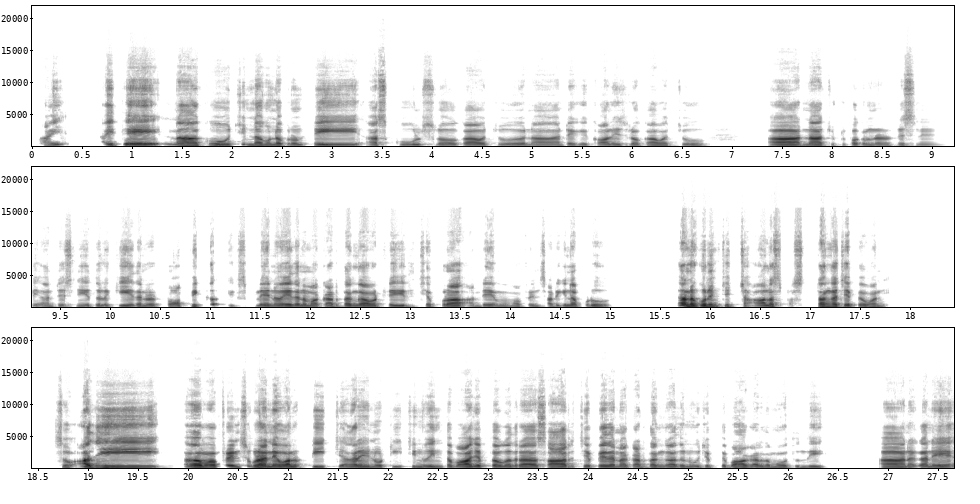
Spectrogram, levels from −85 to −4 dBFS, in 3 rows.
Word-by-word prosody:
అయి - - -8 0.5
అయితే 410 +1 +1 0.5
నాకు 210 +3 +3 0.2
చిన్నగున్నప్పటి 180 -2 -5
నుంటి, 165 0 -2 0.5
ఆ - - -3
స్కూల్స్‌లో 155 +2 -13 0.2
కావచ్చు, 130 +2 -5 0.3
నా 120 - -7 0.2
అంటే 120 +2 -13
ఇక 100 - -16
కాలేజ్‌లో 115 0 -8
కావచ్చు, 110 0 -9 0.9
ఆహ్, 120 0 +8
నా 120 - +6
చుట్టుపక్కల 135 -1 -14
ఉన్నటువంటి 110 -2 -12
స్నేహితులకి 115 0 -24
అంటే 110 +1 -17
స్నేహితులకి 115 +1 -12
ఏదన్నా 120 +1 -7 0.2
టాపిక్, 200 +10 -8 0.2
ఎక్స్‌ప్లెయిన్ 150 -2 -8
చేయమని, 125 -2 +3
"ఇది 135 +1 -3
మాకర్థం 120 +4 -3
కావట్లే, 120 0 -1
ఇది 110 - -20
చెప్పురా," 125 0 +2 0.2
అంటే 110 +2 -12
మా 105 - -17
మా 105 - -12
ఫ్రెండ్స్ 110 0 -15
అడిగినప్పుడు, - - -7 0.8
దాని 180 +3 +10
గురించి 225 +4 +2 0.2
చాలా 185 - -1
స్పష్టంగా 185 0 -1
చెప్పేవాడ్ని. - - -6 0.9
సో, - - -8 0.2
అది 220 -2 +4 0.8
ఆ! - - +6
మా 170 - +6
ఫ్రెండ్స్ 170 0 +3
కూడా 190 - +10
అనేవాళ్ళు. 150 -8 +3
టీచ్ 175 0 -5
"అరేయ్! 180 +2 0
నువ్వు 170 0 -7
టీచింగు 170 +1 -11
ఇంత 145 +1 -12
బా 145 - +8
జెప్తావు 160 -1 -1
కదరా! 150 0 +1 0.2
సార్ 130 +2 +3
చెప్పేదే 140 -1 0
నాకర్థం 125 +1 -5
కాదు. 120 +1 -3
నువ్వు 115 -2 -13
చెప్తే - - -13
బాగా 110 +2 0
అర్థమవుతుంది" 105 -1 -10 0.7
ఆహ్, 115 0 +5
అనగానే 130 +8 -3
130 Hz, 140 wpm, -24 LUFS, 115-170 Hz, 0.9 s, దాని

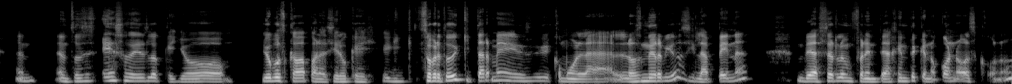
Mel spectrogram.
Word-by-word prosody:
En 165 +2 -7 0.2
entonces, 145 +3 -4
eso 175 0 0
es 155 0 -1
lo 160 -1 0
que 130 -3 -9
yo 130 0 0 0.4
yo 155 - +4
buscaba 150 -3 +3
para 130 -2 0
decir, 130 +2 -2
okey, 130 -3 -6
y 150 - -7
qui 135 -1 -7
qui 130 - -18
sobre 160 -2 +6
todo 185 +4 +6
y 215 - +1
quitarme 180 -1 +1
es 155 0 -4 0.2
como 135 -2 -1
la 125 0 -1
los 135 +1 +1
nervios 165 - +2
y - - -9
la 120 -3 -1
pena 185 - 0 0.4
de 145 -3 +4
hacerlo 155 +4 +3
enfrente 135 -3 +1
a - - +1
gente 155 +3 -2
que - - -1
no - - -5
conozco, - - -2
¿no? 270 - -4
150 Hz, 215 wpm, -23 LUFS, 135-165 Hz, 0.4 s, sobre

